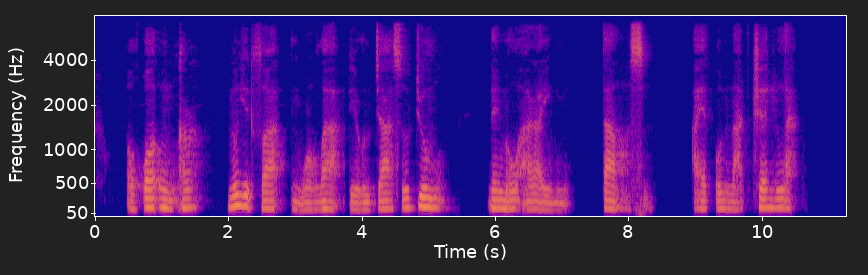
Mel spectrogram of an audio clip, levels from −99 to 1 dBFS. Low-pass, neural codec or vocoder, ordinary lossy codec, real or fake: 7.2 kHz; codec, 16 kHz, 0.5 kbps, FunCodec, trained on LibriTTS, 25 frames a second; none; fake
